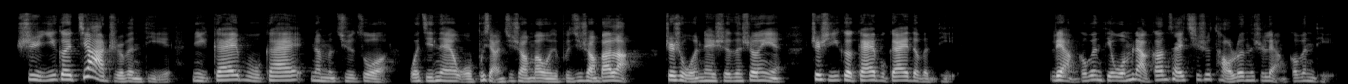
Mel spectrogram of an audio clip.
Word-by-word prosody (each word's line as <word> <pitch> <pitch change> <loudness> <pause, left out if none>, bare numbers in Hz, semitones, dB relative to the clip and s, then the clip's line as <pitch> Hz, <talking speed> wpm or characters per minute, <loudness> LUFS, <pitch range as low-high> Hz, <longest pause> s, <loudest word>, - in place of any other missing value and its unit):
是 220 -3 -1
一 200 +4 -4
个 225 -1 +4
价 280 - +6
值 145 -6 -5
问 135 -2 -3
题， 130 -3 -13 0.2
你 170 -3 -6
该 205 +6 +4
不 185 -7 -7
该 195 +3 +2
那 180 -2 -4
么 150 -3 -4
去 145 +1 -8
做， 135 -3 -3 0.2
我 160 - -3
今 165 +2 -4
天 165 -3 +2
我 125 +1 -2
不 185 - -8
想 135 - -2
去 155 - -10
上 145 -3 0
班， 145 0 +2
我 135 - 0
就 130 - -4
不 130 - -12
去 155 +5 -7
上 150 -4 +2
班 175 +2 +6
啦， - - +4 0.3
这 205 - +5
是 200 - 0
我 140 -6 -1
那 170 +1 -2
时 160 +1 -3
的 170 +1 -4
声 185 +2 +2
音， 140 -5 -1 0.2
这 230 - +3
是 205 -3 -3
一 195 - -5
个 195 -2 +4
该 195 0 +5
不 175 -4 -9
该 185 0 +5
的 180 - -3
问 135 -2 -8
题。 - - -19 0.9
2 200 0 +3
个 170 - -6
问 210 0 -4
题， 190 -1 -3
我 175 -1 0
们 220 - -3
俩 225 - +4
刚 210 +1 -1
才 205 -4 0
其 195 +3 -8
实 230 +1 -6
讨 220 -2 -3
论 185 +1 -2
的 185 - -8
是 175 -2 -11
2 175 - -7
个 155 - -8
问 170 -1 -8
题。 150 - -21
175 Hz, 295 characters per minute, -22 LUFS, 150-200 Hz, 0.9 s, 价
